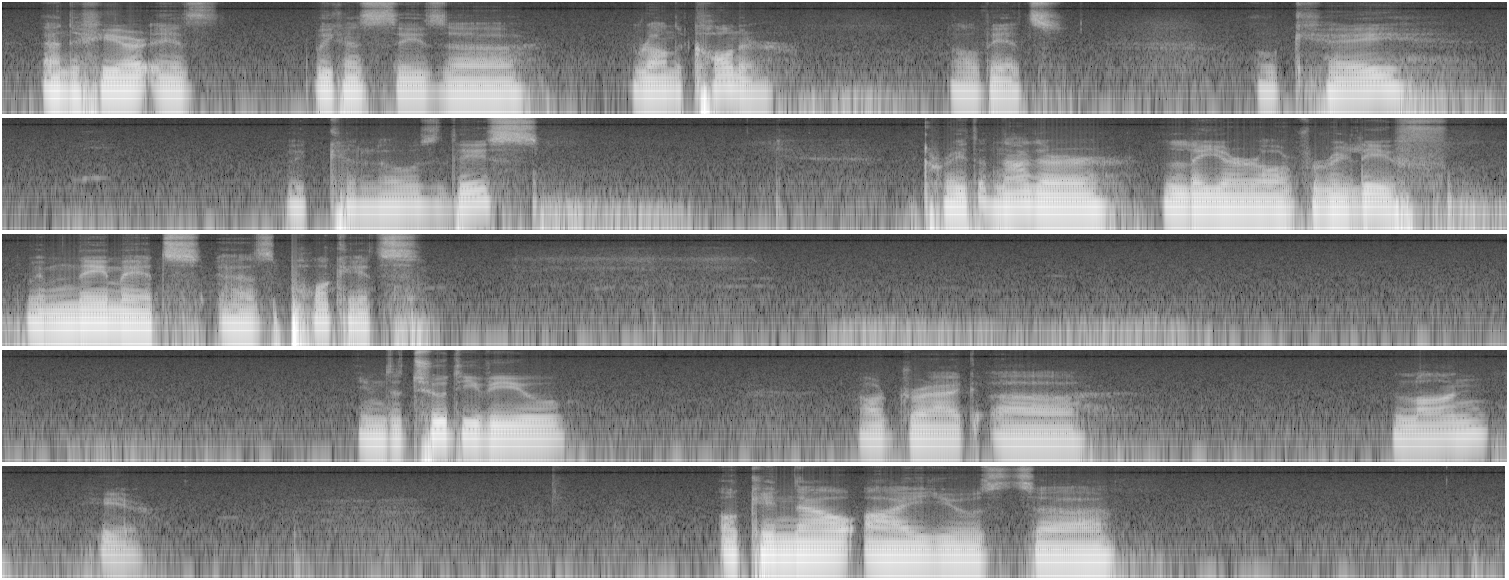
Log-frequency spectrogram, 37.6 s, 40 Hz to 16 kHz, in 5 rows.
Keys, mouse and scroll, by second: 0.5 shift+middle click, 1.5 scroll up 1, 1.7 middle click, 3.9-4.4 scroll up 1, 4.4 middle click, 5.0 scroll down 1, 5.9 shift+middle click, 6.2 scroll down 1, 6.9 middle click, 7.0 scroll down 1, 9.1 click, 15.9-17.6 typing, 21.7 middle click, 22.5 scroll down 1, 23.1 middle click, 24.4 click, 34.9 click.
